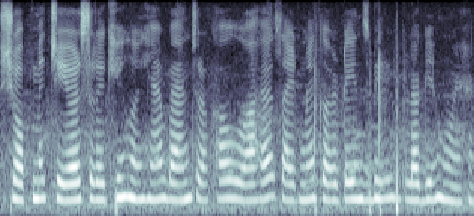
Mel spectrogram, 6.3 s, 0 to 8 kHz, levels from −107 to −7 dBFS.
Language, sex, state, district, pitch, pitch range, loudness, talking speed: Hindi, female, Chhattisgarh, Raipur, 240 Hz, 230-250 Hz, -16 LUFS, 160 wpm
